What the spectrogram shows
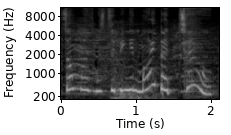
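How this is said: It is said in a medium-sized voice.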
